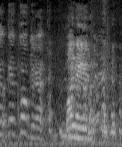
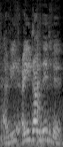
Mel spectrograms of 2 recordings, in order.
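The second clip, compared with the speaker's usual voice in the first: usual speaking voice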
